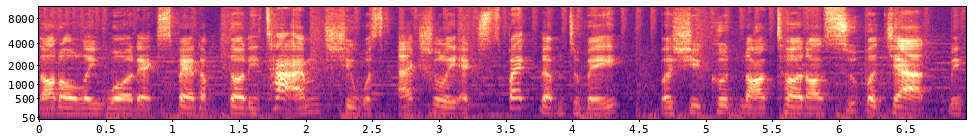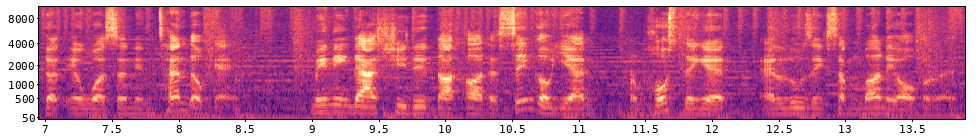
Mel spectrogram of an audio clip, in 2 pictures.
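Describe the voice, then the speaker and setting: A man with a non-native accent speaks at a moderate pace. Music plays in the background. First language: non-native English speaker. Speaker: fan news presenter. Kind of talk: news recap narration.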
